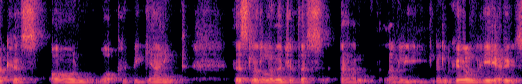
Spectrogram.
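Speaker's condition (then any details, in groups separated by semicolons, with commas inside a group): No condition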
